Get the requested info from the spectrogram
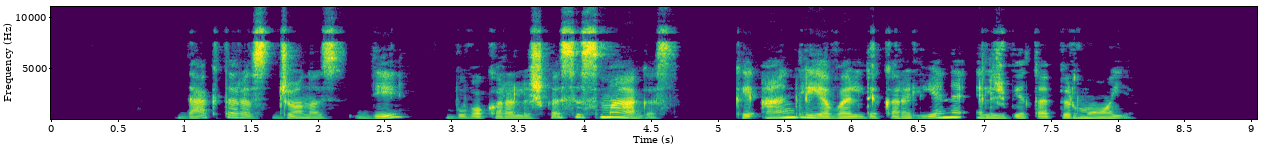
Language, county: Lithuanian, Klaipėda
